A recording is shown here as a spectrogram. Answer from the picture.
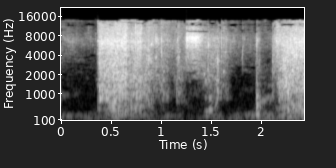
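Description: Muddy water splashing as a metal bowl scoops it from a hole dug in sand and tips it into a plastic basin. A single splashing pour starts about a third of a second in and lasts just over a second.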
